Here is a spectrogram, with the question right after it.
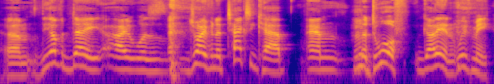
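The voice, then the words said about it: Christopher Walken impression. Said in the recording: “Can you do a Christopher Walken impression?”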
